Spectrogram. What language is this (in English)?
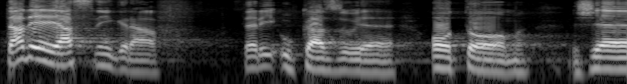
Czech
